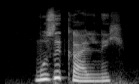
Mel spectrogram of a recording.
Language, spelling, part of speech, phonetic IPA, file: Russian, музыкальный, adjective, [mʊzɨˈkalʲnɨj], Ru-музыкальный.ogg
- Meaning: musical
